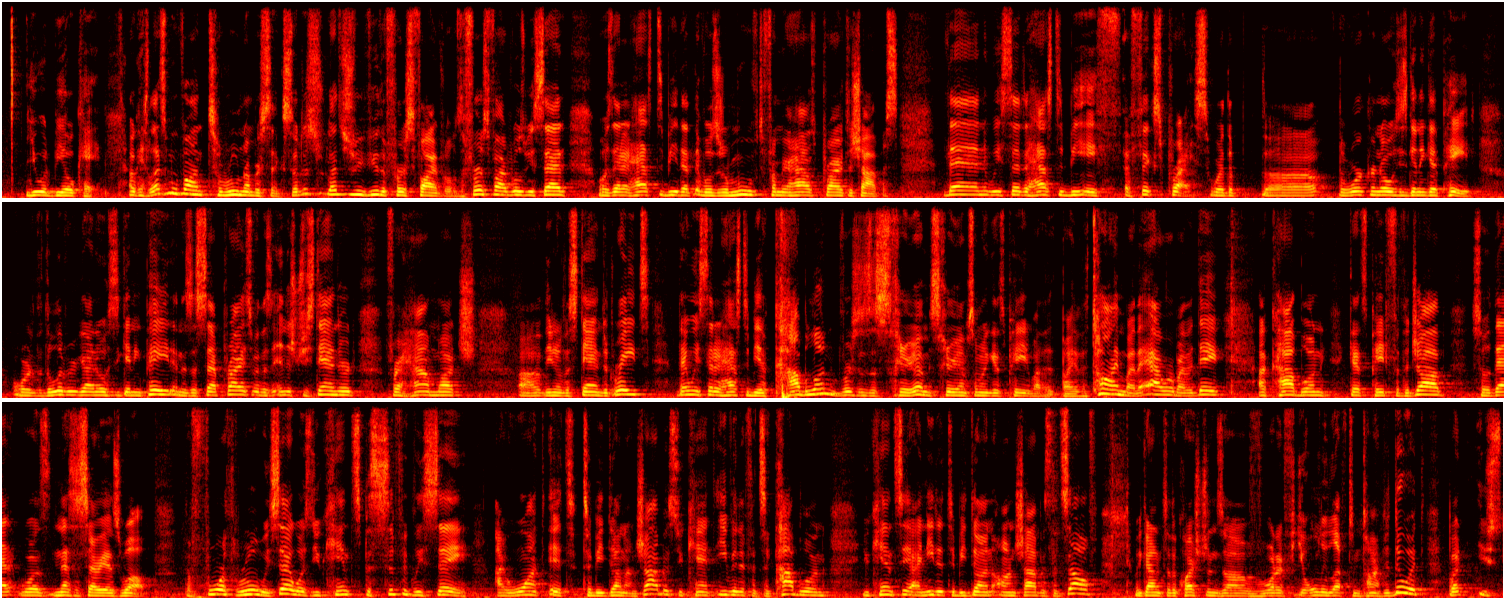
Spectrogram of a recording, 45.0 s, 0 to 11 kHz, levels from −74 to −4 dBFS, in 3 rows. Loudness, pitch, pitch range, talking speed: -25 LUFS, 185 Hz, 170-210 Hz, 250 wpm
